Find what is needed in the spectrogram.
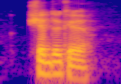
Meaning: choirmaster
- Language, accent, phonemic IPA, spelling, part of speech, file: French, France, /ʃɛf də kœʁ/, chef de chœur, noun, LL-Q150 (fra)-chef de chœur.wav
